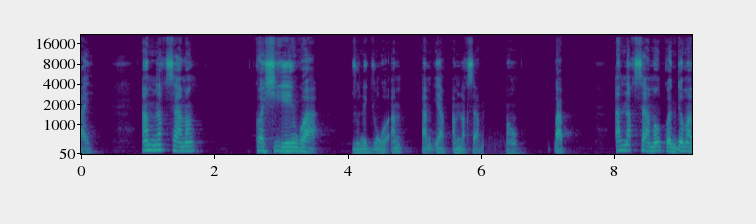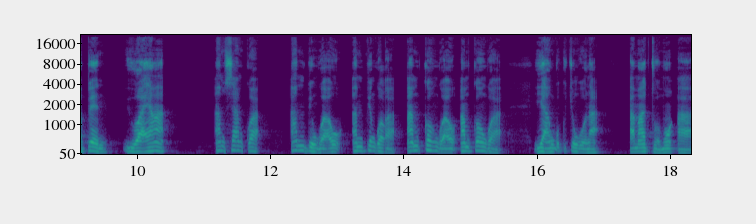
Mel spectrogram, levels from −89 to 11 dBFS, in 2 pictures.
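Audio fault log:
6.03–6.39 s, call audio freeze: the sound is held as a fading buzz for about 340 ms, then resumes where it stopped, likely from packets held up in transit.
11.02–13.56 s, jitter buffer speed-up: speech runs at 112% speed, same pitch, sounding hurried, as short pitch-period slices totalling about 0.3 s are cut to shrink excess buffering.
13.65–13.73 s, short stall from a late packet: a sound is stretched about 60 ms with a slight buzz while the missing packet arrives, then continues with nothing lost.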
